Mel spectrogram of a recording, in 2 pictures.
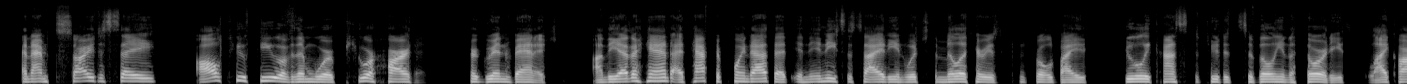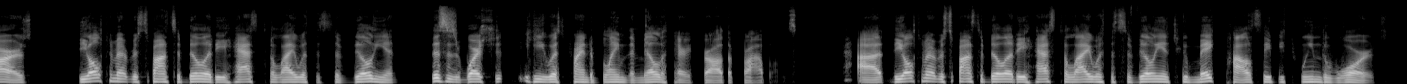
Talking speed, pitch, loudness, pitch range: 175 wpm, 120 Hz, -20 LUFS, 110-130 Hz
